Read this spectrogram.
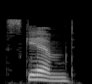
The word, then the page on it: skimmed: British English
